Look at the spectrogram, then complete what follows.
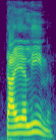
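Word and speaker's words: ptyalin: लार में टायलिन, PTYLIN, P silent है यहां, टायलिन या सैलिवरी एमाइलेज, टाइलिन या सैलिवरी एमाइलेज इंजाइम पाया जाता है, इंजाइम पाया जाता है।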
